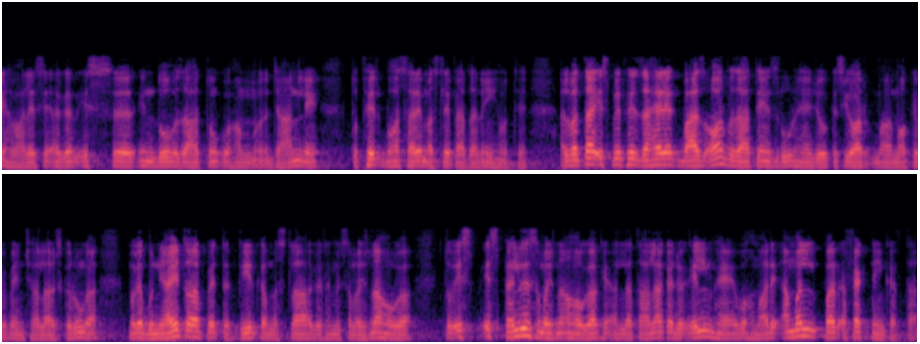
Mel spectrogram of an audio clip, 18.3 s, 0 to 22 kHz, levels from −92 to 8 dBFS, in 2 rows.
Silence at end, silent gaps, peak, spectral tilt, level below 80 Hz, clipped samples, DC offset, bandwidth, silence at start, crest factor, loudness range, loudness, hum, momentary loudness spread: 0 s; none; -10 dBFS; -9 dB/octave; -60 dBFS; under 0.1%; under 0.1%; 6 kHz; 0 s; 20 dB; 5 LU; -30 LUFS; none; 11 LU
